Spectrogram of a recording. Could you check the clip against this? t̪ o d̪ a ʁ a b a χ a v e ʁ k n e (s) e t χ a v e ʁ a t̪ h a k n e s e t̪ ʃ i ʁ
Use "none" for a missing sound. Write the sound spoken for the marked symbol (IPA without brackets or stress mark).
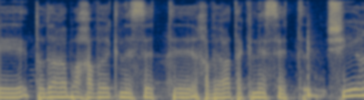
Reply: s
